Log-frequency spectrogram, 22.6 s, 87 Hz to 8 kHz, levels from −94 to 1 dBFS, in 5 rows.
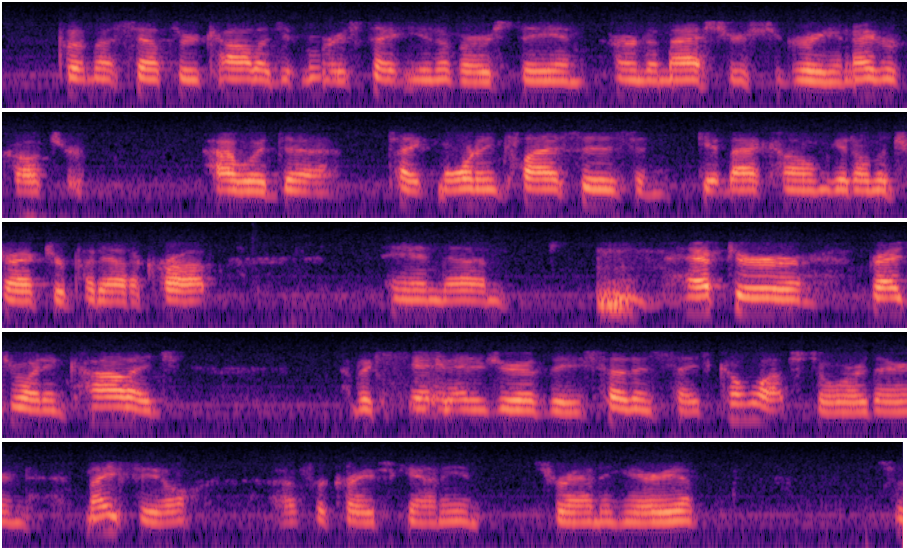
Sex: male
